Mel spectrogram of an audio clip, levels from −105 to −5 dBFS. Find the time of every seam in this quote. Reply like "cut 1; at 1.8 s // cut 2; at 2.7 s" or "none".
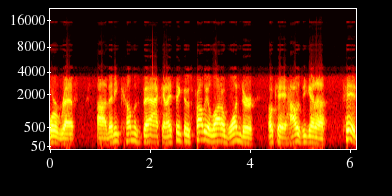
none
